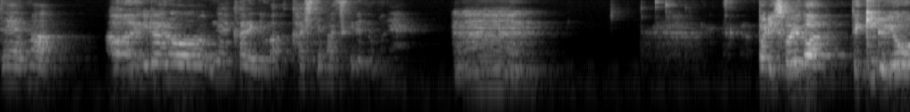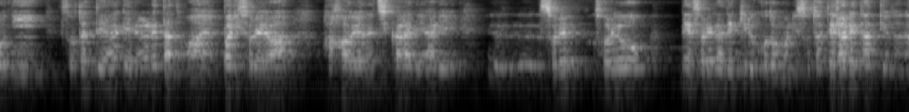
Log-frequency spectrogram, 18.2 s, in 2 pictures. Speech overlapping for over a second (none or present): none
